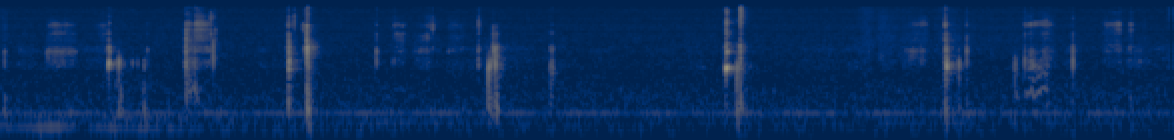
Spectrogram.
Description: This is pretty much what I do.....poot, hiccup, eat and sleep.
